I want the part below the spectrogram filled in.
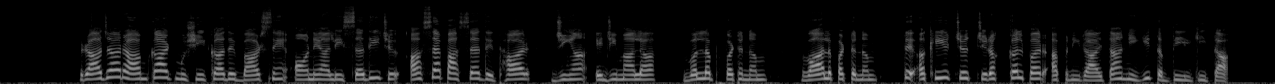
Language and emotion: Dogri, neutral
